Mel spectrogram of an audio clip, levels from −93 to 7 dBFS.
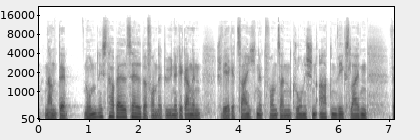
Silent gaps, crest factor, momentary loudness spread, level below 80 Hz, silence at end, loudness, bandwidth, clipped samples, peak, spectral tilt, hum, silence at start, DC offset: none; 18 dB; 7 LU; -44 dBFS; 0 s; -26 LUFS; 13.5 kHz; under 0.1%; -8 dBFS; -7 dB/octave; none; 0 s; under 0.1%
